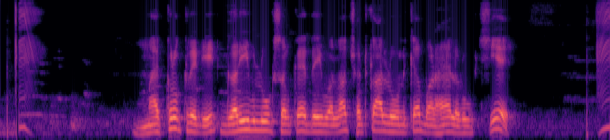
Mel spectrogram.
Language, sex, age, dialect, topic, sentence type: Maithili, male, 60-100, Bajjika, banking, statement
